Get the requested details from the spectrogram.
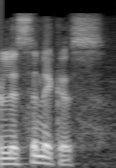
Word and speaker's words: Lysimachus: And those four empires were ruled by Cassander, Lysimachus, or Lysimachus, that's how you pronounce it. Cassander, Lysimachus, Seleucus, and Ptolemy. That's spelled P-T-O-L-M-Y.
